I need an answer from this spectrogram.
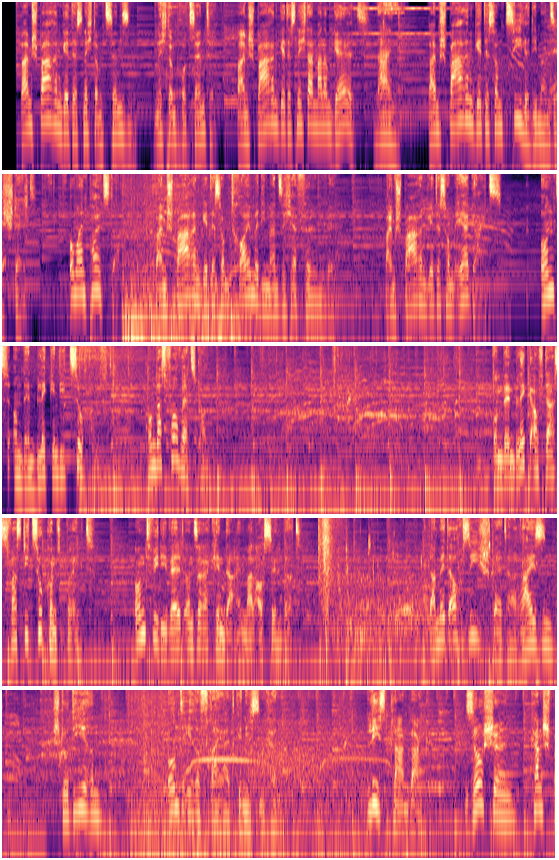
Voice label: werbung; leaseplan

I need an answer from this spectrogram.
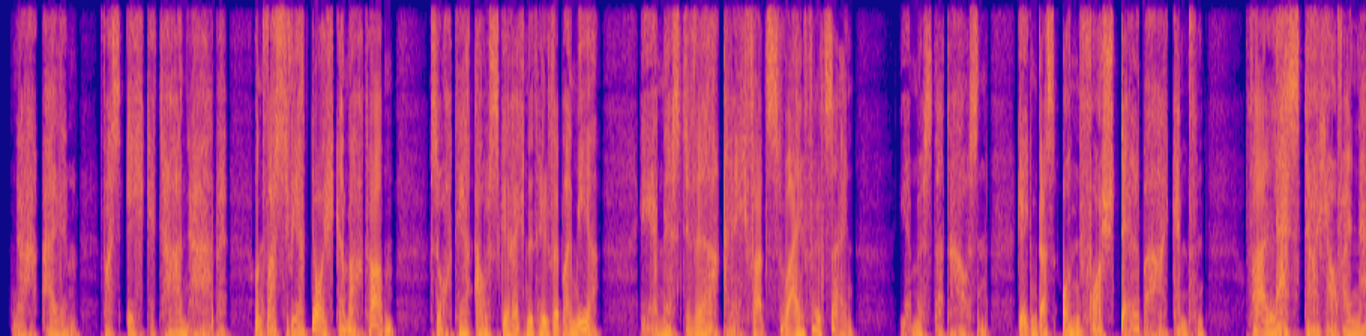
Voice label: Mystery Stimme

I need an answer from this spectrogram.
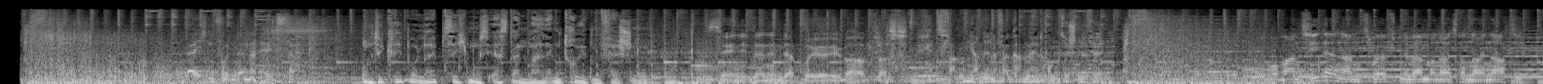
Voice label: Trailer; hr; Tatort

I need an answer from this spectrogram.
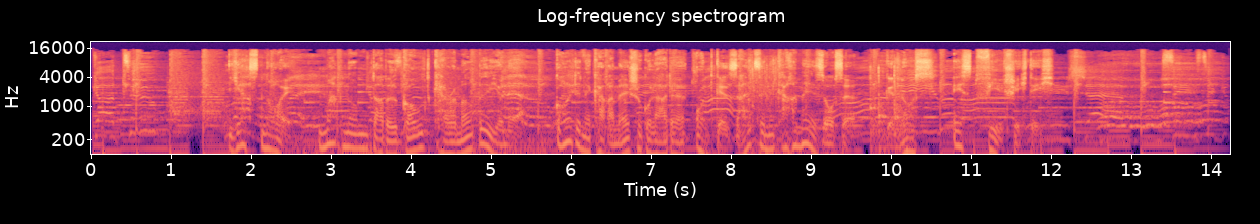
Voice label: Werbung; Magnum Double Gold Caramel Billionaire

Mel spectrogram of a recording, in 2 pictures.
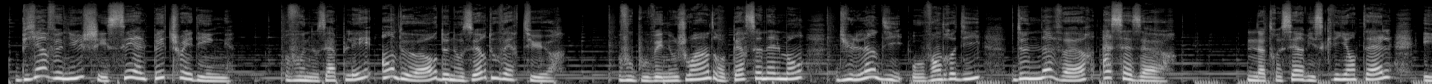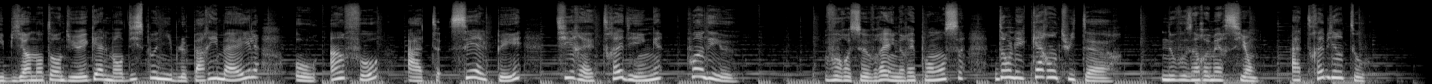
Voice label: Telefonansage; SLP trading

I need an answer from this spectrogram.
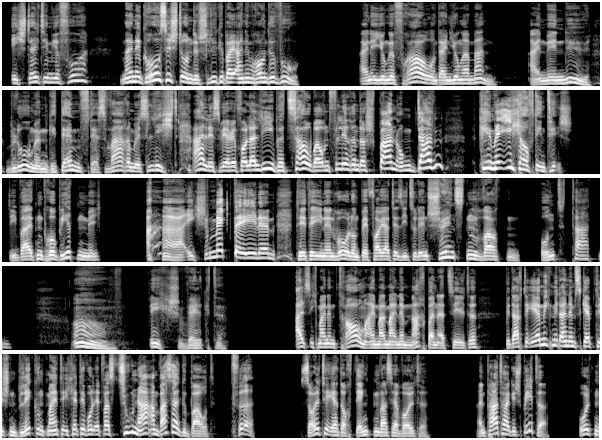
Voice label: Hoerbuch

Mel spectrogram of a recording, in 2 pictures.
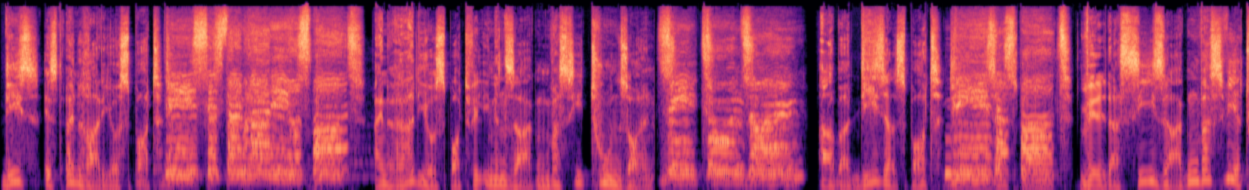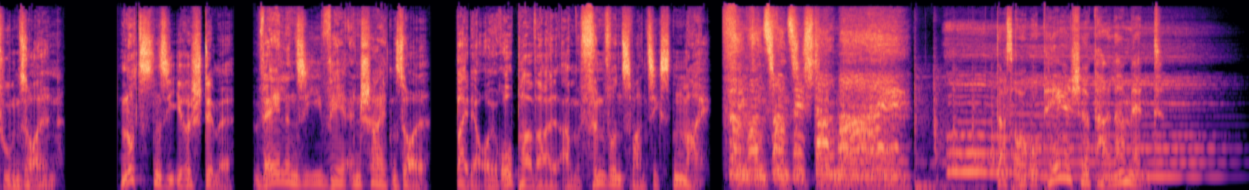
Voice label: Radiospot; Europa Parlament

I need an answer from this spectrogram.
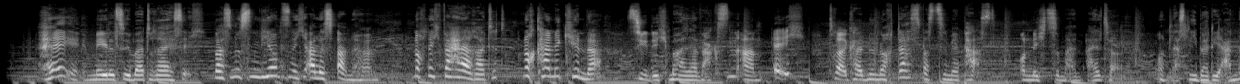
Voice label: Spot frech

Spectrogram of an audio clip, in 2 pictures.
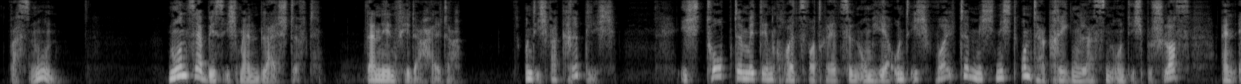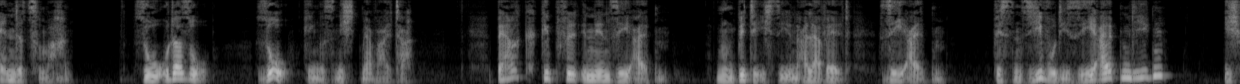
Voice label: Hoerbuch

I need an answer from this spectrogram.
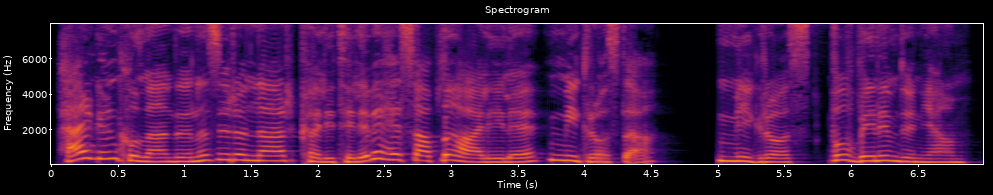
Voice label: tuerkisch, Sprecher; Migros

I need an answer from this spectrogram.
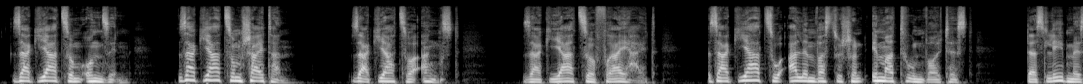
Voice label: Werbung OFF; Sag Ja

